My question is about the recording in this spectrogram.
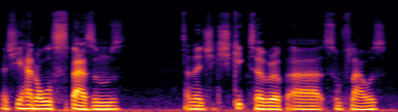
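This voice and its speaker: Mellow-voiced man, dry close sound. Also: mid-range voice, little pitch movement, normal speed, dry recording. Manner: silly, breaks into funny voices and singing. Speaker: podcast co-host. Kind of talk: casual comic banter.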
